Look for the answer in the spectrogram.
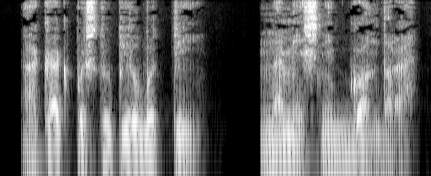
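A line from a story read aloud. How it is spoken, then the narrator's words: Calm question. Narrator (Russian): спокойно спросил Гэндальф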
